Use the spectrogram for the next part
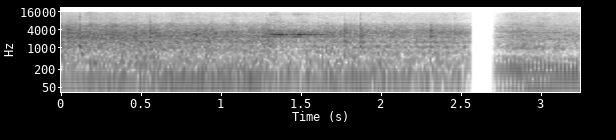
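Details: Loud roaring truck engine and road noise, cut by a brief silent gap before the engine resumes; no animal sounds are present.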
